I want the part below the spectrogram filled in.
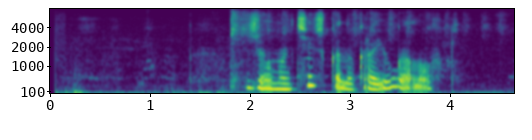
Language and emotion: Russian, sad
